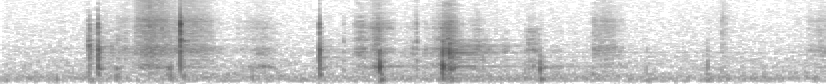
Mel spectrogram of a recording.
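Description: Faint scattered clicks and a brief rustle of small handling noises, about half a dozen light ticks over two or three seconds, in a quiet room.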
